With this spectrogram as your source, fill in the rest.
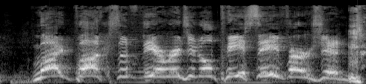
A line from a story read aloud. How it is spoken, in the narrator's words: my wife, in all caps, yelling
